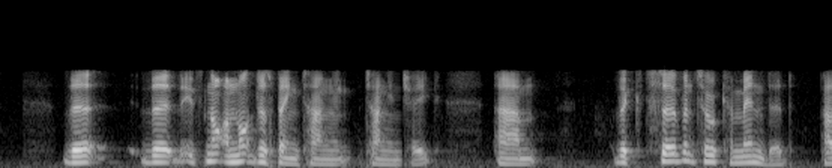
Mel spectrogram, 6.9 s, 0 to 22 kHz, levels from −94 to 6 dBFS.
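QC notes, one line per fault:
3.30–3.36 s, packet loss with pitch repetition: about 60 ms of speech drops out, which fits two lost packets. The receiver loops the last pitch cycle and fades it, so the speech briefly holds as a buzzy tone, then cross-fades back into the G.711 telephone band.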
